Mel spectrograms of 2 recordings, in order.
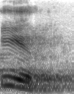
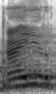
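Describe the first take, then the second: First: The syllable starts with a plain 'i' vowel. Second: The syllable starts with an 'ai' vowel. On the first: The speaker calls it right. "tapi ir" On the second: The speaker calls it wrong. "bukan air"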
